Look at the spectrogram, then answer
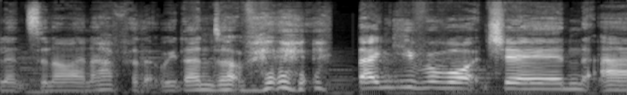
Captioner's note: laughs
